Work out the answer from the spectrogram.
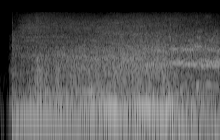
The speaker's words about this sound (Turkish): Spor araba aniden yollarını kesti.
